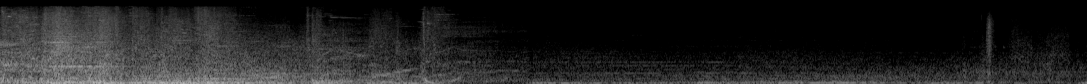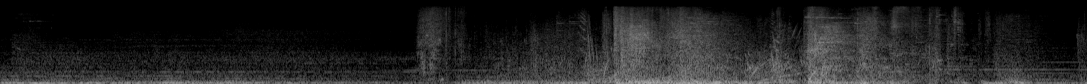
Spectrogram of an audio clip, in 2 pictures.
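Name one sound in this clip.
Spell effects crackle and burst in a video game fight.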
